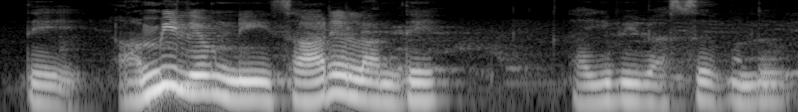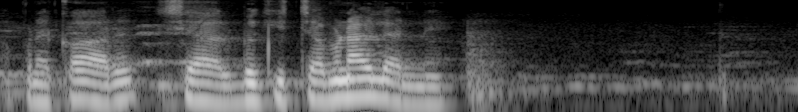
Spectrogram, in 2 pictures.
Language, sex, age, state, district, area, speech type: Dogri, female, 45-60, Jammu and Kashmir, Samba, rural, spontaneous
